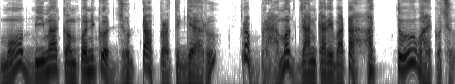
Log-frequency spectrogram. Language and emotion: Nepali, disgusted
